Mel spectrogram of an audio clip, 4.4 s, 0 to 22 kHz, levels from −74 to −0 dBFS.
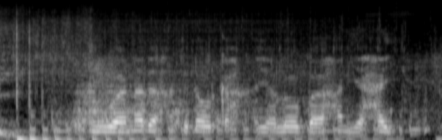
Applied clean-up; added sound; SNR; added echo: none; Computer keyboard + Toilet flush; 5 dB; none.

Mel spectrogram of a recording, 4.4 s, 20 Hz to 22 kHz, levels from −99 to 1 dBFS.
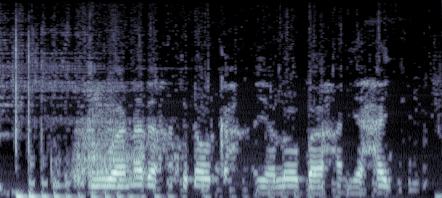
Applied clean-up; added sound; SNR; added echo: classical method spectral subtraction.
